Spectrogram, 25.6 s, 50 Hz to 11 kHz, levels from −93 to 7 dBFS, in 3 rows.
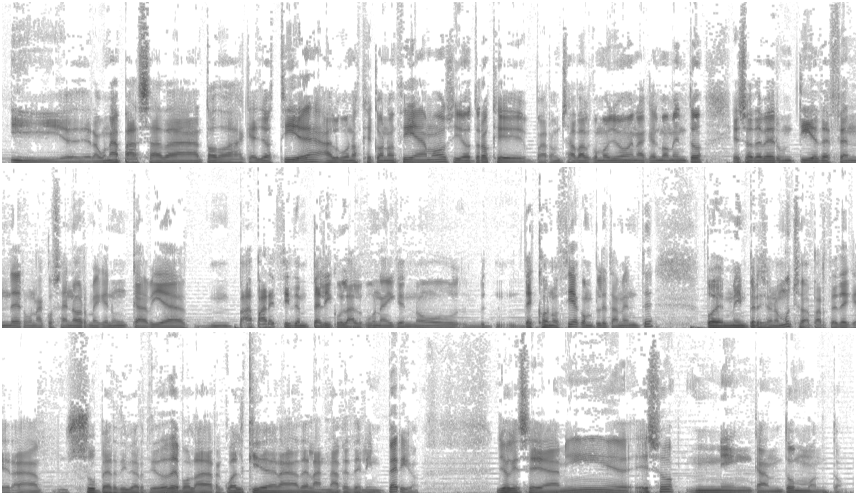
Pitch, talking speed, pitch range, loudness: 115 Hz, 165 wpm, 105-125 Hz, -28 LUFS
